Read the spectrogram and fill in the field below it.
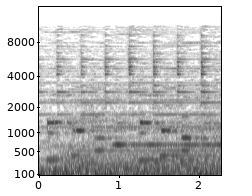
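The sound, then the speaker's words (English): A train comes along the tracks with a steady low roar and evenly spaced metallic clacks of wheels over the rails, loud, with a faint tonal whine above. “Now he's about to pull into the train tracks while the train's coming and just get blasted by the train.”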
